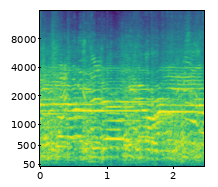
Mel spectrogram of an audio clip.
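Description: Voices of several men talking at once in a crowd: general chatter with no single clear speaker.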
